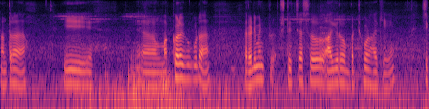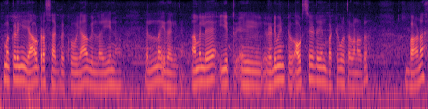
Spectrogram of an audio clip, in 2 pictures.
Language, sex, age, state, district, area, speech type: Kannada, male, 30-45, Karnataka, Vijayanagara, rural, spontaneous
